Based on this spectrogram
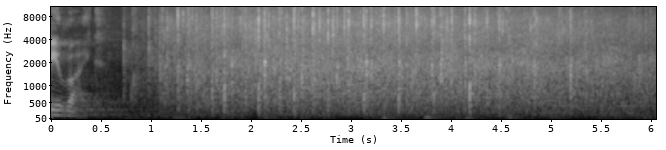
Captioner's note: applause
